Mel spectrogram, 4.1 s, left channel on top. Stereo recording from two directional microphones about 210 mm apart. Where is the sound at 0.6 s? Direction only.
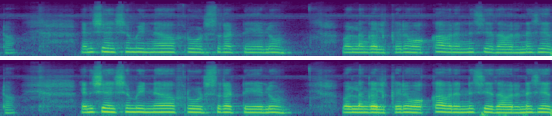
30° right (ahead or behind).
